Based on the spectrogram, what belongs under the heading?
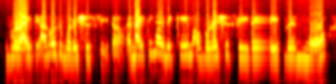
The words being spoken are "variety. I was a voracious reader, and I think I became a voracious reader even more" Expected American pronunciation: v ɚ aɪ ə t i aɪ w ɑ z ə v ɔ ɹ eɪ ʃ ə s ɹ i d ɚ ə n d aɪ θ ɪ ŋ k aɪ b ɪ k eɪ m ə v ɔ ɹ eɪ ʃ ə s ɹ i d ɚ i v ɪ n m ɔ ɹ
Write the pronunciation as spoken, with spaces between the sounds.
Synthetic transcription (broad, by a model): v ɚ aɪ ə t i aɪ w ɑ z ə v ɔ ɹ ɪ ʃ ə s ɹ i d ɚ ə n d aɪ t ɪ ŋ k aɪ b ɪ k eɪ m ə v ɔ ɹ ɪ ʃ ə s ɹ i d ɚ i v ɪ n m ɔ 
